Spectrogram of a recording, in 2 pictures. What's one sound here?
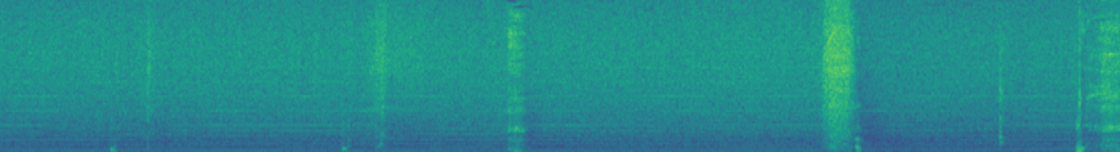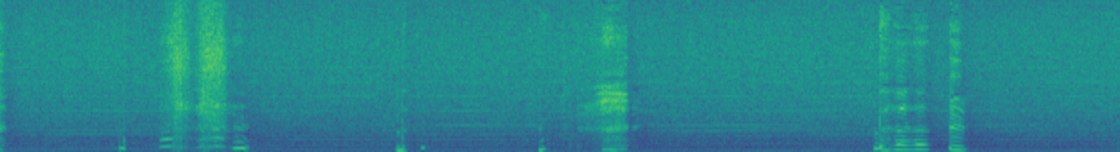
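A young woman sobs and weeps close by.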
